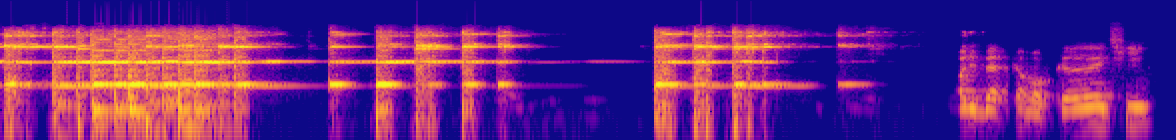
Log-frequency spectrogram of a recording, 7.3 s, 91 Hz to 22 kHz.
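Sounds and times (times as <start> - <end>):
metal chocalho cowbell being shaken: 0.0 - 3.4, 4.1 - 5.6
speech: 6.5 - 7.3.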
